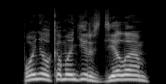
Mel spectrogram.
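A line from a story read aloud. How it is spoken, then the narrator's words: Joyful young reply. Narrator (Russian): радостно ответил паренек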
